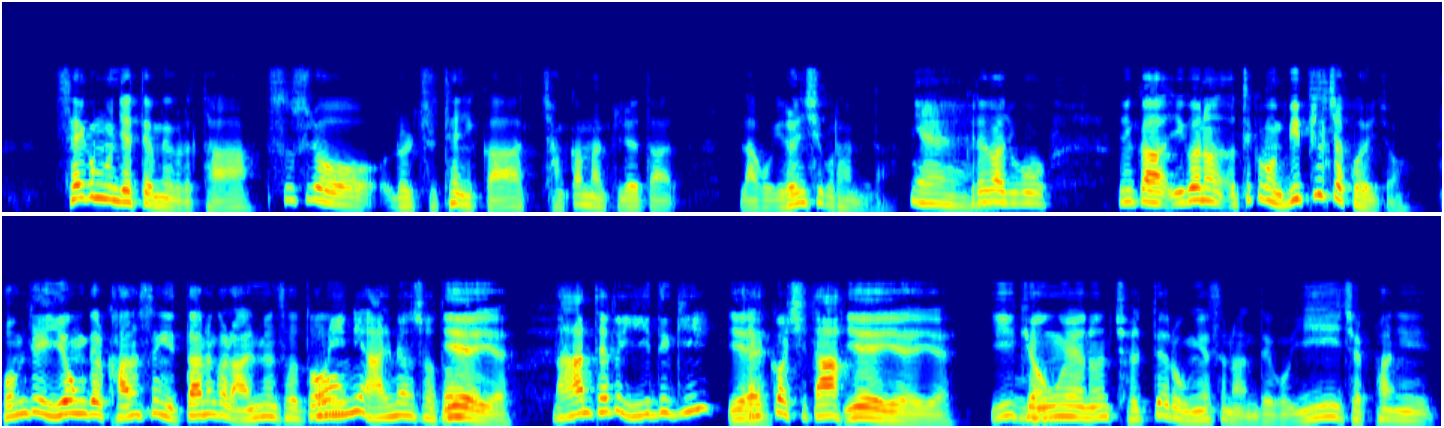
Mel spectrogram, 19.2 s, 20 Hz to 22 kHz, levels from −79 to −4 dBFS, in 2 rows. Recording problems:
high frequencies cut off; noticeable; nothing above 7 kHz

